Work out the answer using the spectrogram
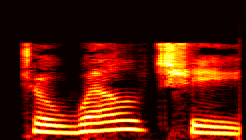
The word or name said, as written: tehuelche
